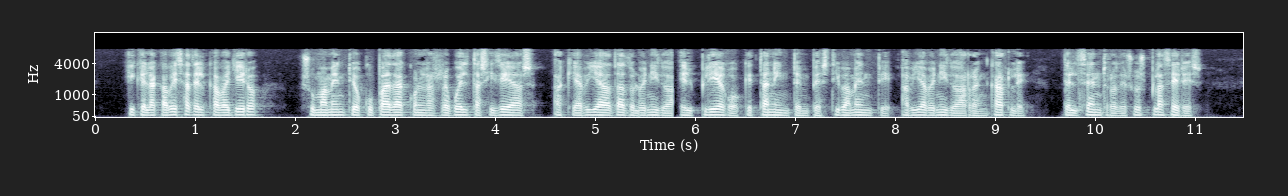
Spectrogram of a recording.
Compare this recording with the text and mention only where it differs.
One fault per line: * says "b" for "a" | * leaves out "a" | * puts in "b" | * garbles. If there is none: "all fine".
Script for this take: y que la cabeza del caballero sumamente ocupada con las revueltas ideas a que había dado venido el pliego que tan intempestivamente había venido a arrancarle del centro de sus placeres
all fine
